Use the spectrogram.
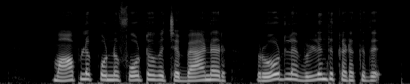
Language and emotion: Tamil, sad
